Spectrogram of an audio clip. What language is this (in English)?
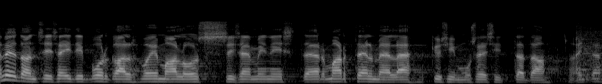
Estonian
